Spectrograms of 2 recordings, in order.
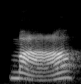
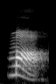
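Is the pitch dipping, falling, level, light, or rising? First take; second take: rising; falling. First: The pitch rises from middle to high. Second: The pitch falls sharply from high to low. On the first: It means fiber or hump. "going up" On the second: It means to scold. "going down really hard"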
